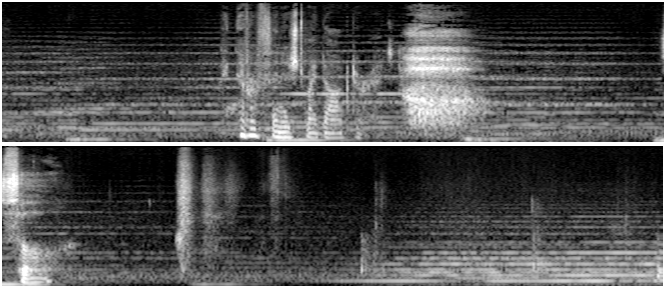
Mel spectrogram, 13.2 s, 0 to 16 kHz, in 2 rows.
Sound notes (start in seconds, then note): 4.0 Radovan gasps; 8.4 Radovan chuckles; 10.1 soft music begins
